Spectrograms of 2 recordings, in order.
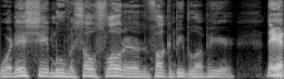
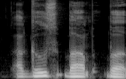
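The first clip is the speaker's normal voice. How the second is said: put-on voice assistant voice. Repeating a phrase to another speaker: Siri voice. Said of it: "I just did a sir".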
